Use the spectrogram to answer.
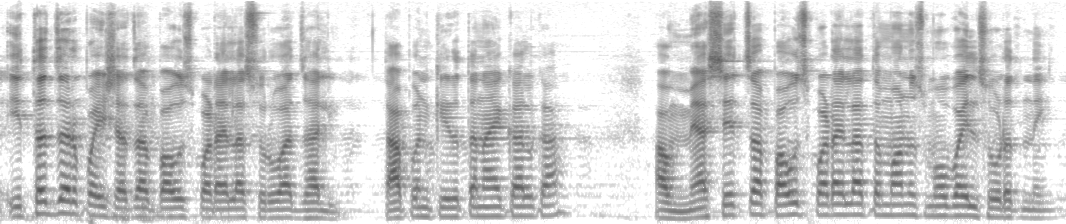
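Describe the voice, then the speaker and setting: A man preaching a devotional kirtan sermon. He keeps asking the audience to answer him back and slows down to chant verses. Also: on the high side, bright, forceful tone.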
